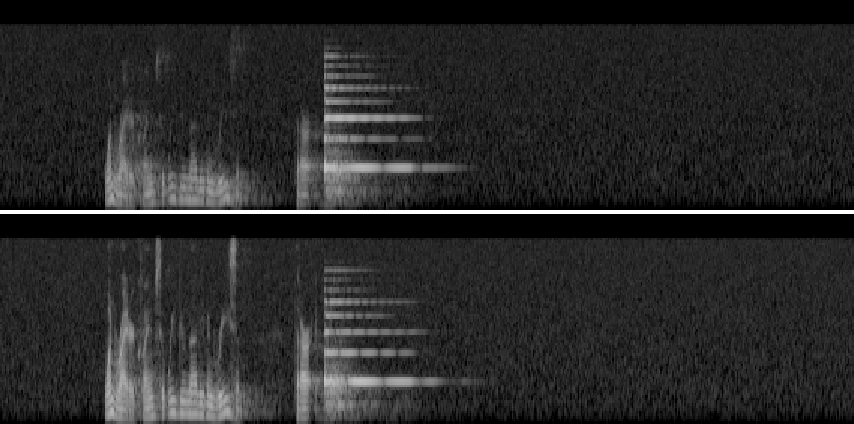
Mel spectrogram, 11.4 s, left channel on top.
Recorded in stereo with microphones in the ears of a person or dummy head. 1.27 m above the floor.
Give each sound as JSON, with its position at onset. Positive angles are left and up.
{"t": 1.4, "sound": "a man speaking", "side_deg": -65, "distance_m": 0.9}
{"t": 4.3, "sound": "a piano", "side_deg": 30, "distance_m": 6.5}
